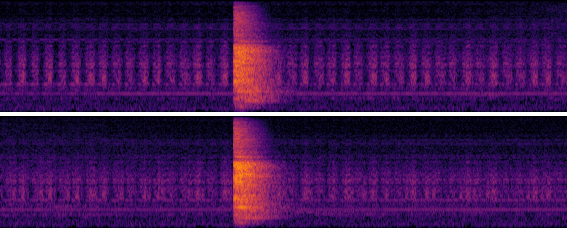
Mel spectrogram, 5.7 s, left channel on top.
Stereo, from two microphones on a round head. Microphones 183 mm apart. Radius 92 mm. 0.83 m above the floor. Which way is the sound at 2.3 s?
25° right (ahead or behind).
